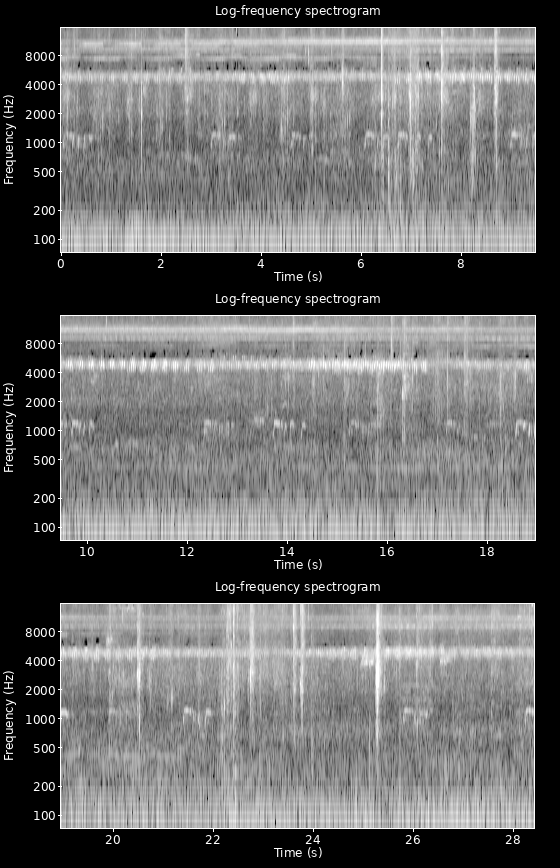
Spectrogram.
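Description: Outdoor ambience: a steady high-pitched insect chirring, with short bird calls repeating every second or two over a low rumble. A few sharp clicks stand out, the loudest near the end.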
